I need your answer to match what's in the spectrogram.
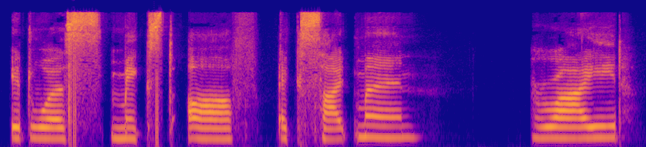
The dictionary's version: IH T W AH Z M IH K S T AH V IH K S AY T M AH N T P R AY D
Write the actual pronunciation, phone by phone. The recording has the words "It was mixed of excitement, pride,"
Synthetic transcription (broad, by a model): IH T W AH Z M IH K S T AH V IH K S AY T M AH N T R AY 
